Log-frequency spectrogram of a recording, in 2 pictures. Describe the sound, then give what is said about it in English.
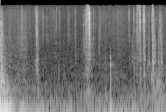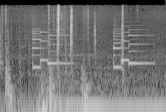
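A steady low rumble of a car driving to Salisbury, heard from inside, with scattered clicks and knocks and two short two-tone electronic chimes near the end. No one speaks. “And ultimately, you know, because I wasn't really getting anywhere, I just decided to drive to Salisbury.”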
